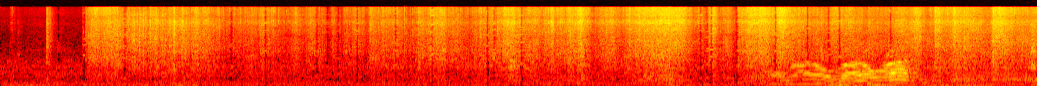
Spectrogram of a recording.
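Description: A clear plastic bag crinkling and rustling as a full-size football helmet is handled inside it, starting about a second in and going on throughout. A short hummed or voiced sound comes in near the end.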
